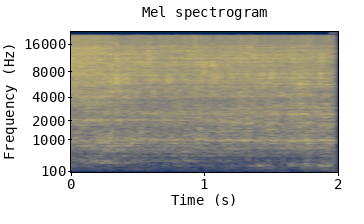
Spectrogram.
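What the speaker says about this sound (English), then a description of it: "I mean, I flushed it 4 times in a row." A toilet flushes in a home bathroom with a steady, close rush of running water that holds evenly throughout, with no other sounds.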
